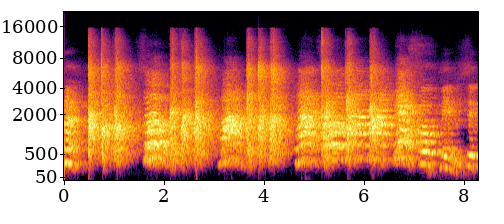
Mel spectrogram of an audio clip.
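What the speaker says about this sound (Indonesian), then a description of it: "Tepuk semangat." A classroom of students performs a rhythmic spirit clap, bursts of hand claps in a patterned beat, loud and close, with voices chanting or calling along between the clap groups.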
